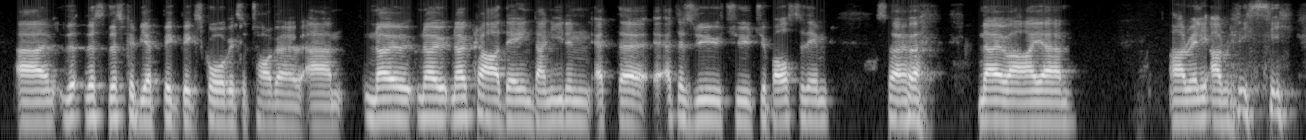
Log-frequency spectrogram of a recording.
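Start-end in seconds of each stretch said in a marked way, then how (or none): 8.8-12.9 words breaking into laughter while talking. A host previewing a match laughs at someone's comment, laughing while talking. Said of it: "I'm laughing at Bruce Allen's comment there".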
